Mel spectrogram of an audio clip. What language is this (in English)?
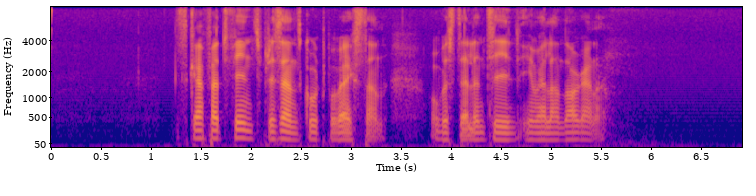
Swedish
